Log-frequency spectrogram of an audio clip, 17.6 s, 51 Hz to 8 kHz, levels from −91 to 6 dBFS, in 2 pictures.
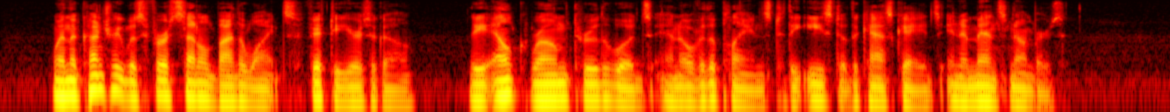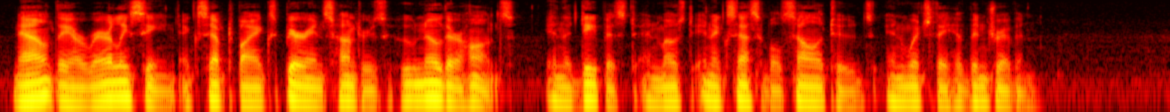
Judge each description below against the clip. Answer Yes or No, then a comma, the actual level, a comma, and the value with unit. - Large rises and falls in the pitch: No, average, 3.4 semitones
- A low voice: Yes, very low, 80 Hz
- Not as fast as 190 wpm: No, average, 195 wpm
